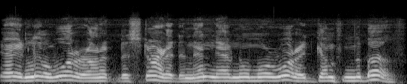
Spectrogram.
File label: Oral history with 85 year old white male Montrose Colorado, american english dialect recordings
